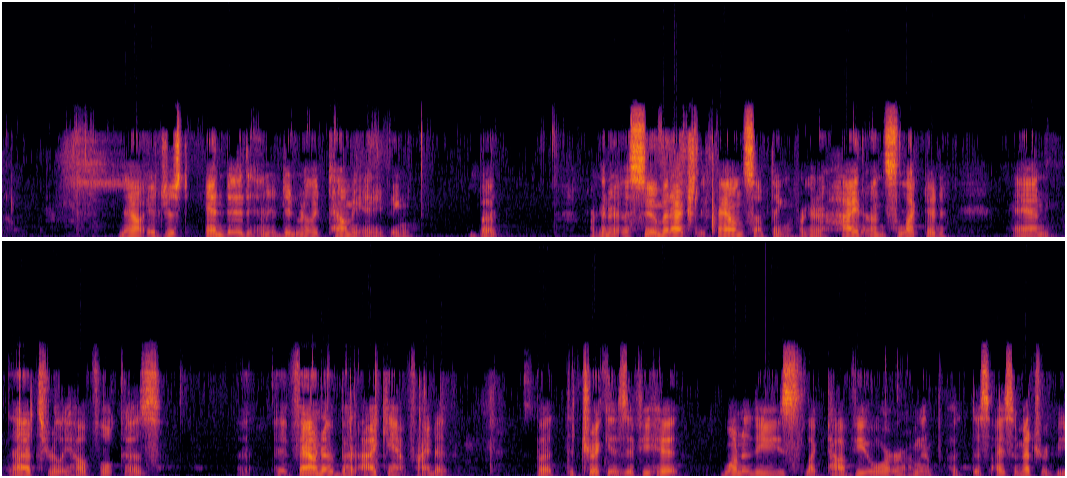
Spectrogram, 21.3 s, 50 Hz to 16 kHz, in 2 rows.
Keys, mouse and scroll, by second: 8.6 click, 9.0-12.3 drag, 14.0-14.7 scroll, 14.7-15.7 scroll, 17.3-19.0 scroll down 2, 19.5 click, 20.7-21.2 drag.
